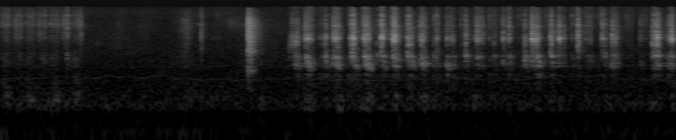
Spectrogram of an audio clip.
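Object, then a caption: Coated scratch-art card scratched with a wooden stick. A wooden stick scratches strokes into a flat, black-coated scratch-art card. After faint, soft rubbing, one sharp scratch stands out, then a quick, uneven run of bright, raspy strokes continues to the end.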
